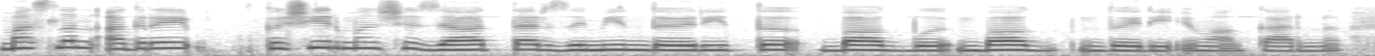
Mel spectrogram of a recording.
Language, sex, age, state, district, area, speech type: Kashmiri, female, 45-60, Jammu and Kashmir, Bandipora, rural, spontaneous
